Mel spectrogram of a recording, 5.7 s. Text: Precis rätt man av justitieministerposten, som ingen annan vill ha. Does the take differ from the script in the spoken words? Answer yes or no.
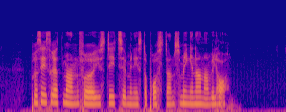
yes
